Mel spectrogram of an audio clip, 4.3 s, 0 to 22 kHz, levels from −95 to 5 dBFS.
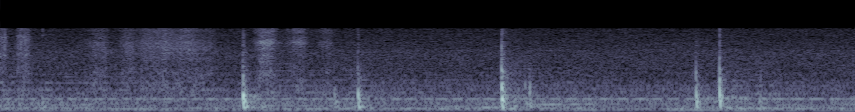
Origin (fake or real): real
